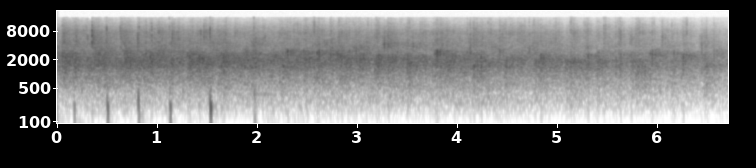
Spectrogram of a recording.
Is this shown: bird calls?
no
